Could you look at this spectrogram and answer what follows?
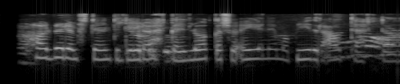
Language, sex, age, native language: Icelandic, female, 18-19, Icelandic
